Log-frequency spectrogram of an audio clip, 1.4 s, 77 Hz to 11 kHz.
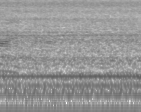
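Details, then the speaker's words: Mercedes G-Wagon V8 idling after engine cleanup of stray oil, new oil, new filter and fresh coolant: smooth constant low rumble, no ticking or knocking; slight smoke from residual oil burning off, otherwise running great; normal idle. "there is going to be a little bit of smoke cuz it's burning off oil that was down there but other than that she's running great"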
